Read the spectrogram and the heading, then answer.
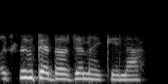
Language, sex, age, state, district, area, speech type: Hindi, female, 30-45, Uttar Pradesh, Ghazipur, rural, conversation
